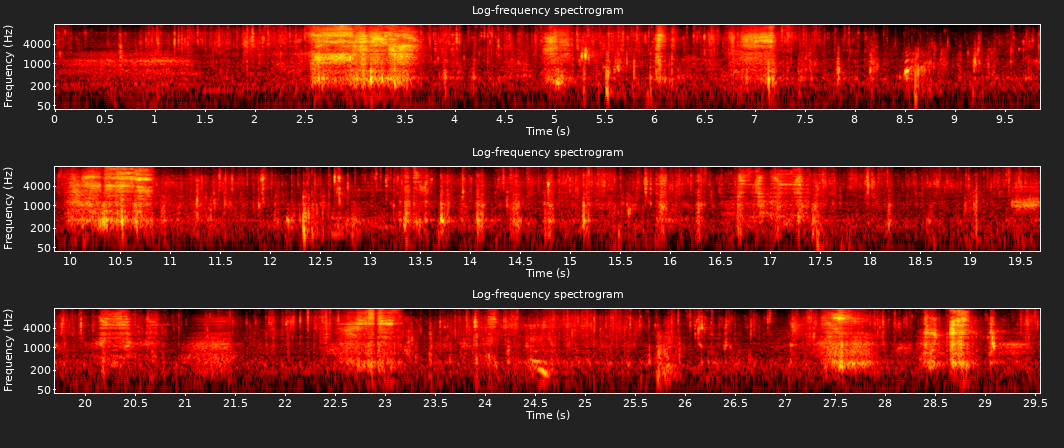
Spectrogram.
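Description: Close-miked eating: biting, chewing and crunching meat pulled off a spicy sauced sheep's head, with gloved hands tearing at it. Louder bursts of biting come every few seconds between quieter chewing and clicks.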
